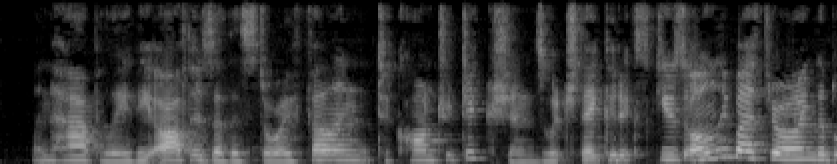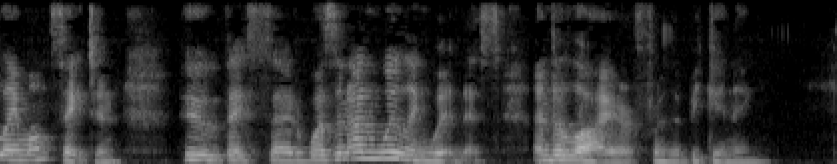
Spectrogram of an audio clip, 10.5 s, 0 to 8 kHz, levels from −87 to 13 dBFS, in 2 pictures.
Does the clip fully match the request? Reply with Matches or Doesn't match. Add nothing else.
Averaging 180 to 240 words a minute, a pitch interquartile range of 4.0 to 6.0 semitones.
Matches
